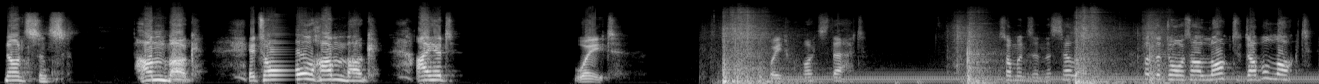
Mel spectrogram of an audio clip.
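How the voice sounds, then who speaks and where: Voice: medium pitch, animated, slow, long pauses, a bit bright. An actor playing Ebenezer Scrooge, a miserly old man, frightened yet defiant, in a theatrical radio play style. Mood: defiant, fearful. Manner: exclamatory, theatrical, stammering in fright. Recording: music under the voice.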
